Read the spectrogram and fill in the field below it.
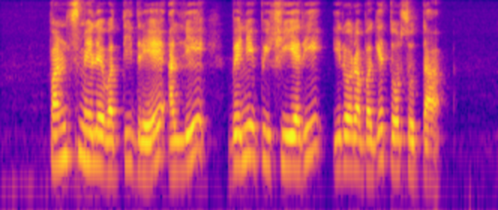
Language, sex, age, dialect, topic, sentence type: Kannada, female, 31-35, Central, banking, statement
